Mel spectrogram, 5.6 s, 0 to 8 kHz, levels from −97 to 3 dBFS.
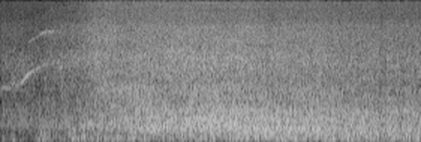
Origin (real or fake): real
